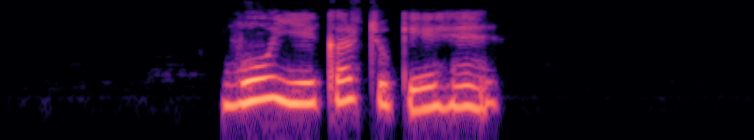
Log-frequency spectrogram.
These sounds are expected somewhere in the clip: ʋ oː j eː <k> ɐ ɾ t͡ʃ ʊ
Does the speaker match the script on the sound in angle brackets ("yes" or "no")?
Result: yes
